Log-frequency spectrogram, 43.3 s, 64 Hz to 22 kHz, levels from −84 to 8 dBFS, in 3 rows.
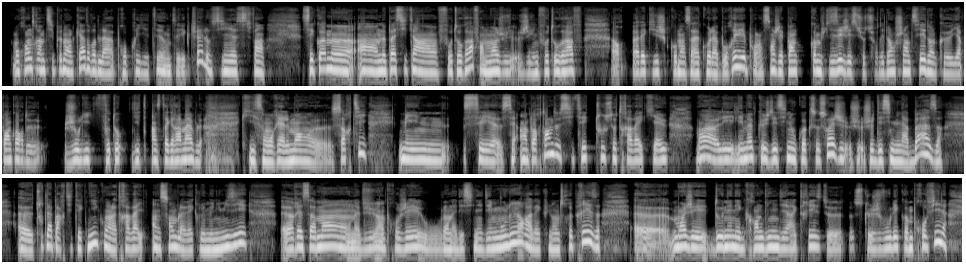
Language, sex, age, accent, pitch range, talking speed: French, female, 20-39, French, 170-195 Hz, 190 wpm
